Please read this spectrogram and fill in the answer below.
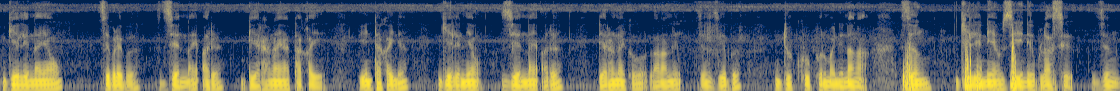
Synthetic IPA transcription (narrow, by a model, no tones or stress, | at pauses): ɡelenajaw | z̥ebalajbɯ | zenːajʔa̰ɾɯ | deɾhanajatʰakʰaje | b̥ḭntʰakʰajnɯ | ɡelenajaw | zenːajʔa̰ɾɯ | d̥eɾhanajkʰɯwlʔa̰nanɯj | zɯŋzebɯ | dukʰɯpʰɯɾmajnɯnaŋa̰zɯŋ | ɡelenajawzenɯblasɯ̰ | zɯŋ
